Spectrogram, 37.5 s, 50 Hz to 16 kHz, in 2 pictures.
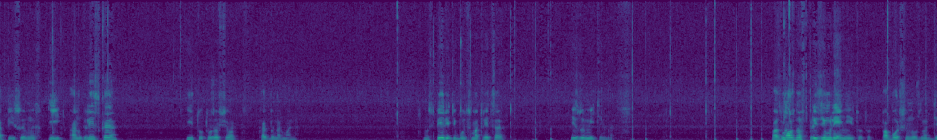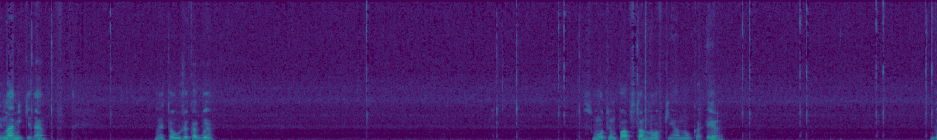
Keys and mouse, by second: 0.0 shift+click, 2.4-8.3 drag, 8.9-9.4 middle drag, 9.5-10.5 shift+middle drag, 10.9 space, 13.5-16.2 middle drag, 13.5 space, 16.0 space, 16.4-18.0 middle drag, 18.7 KP_3, 19.5-20.0 shift+middle drag, 28.9-30.3 drag, 30.4-31.8 drag, 31.8 KP_3, 33.0 r, 35.0 click, 35.5 r.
